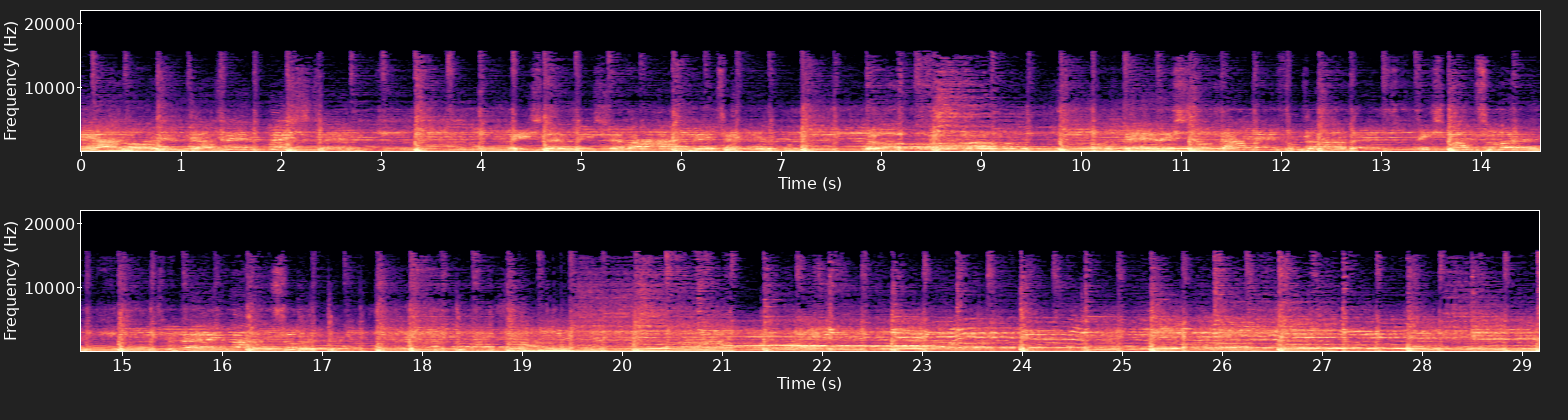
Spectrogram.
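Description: Live rock band playing a song with drums, electric guitar and singing, amplified over a PA.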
